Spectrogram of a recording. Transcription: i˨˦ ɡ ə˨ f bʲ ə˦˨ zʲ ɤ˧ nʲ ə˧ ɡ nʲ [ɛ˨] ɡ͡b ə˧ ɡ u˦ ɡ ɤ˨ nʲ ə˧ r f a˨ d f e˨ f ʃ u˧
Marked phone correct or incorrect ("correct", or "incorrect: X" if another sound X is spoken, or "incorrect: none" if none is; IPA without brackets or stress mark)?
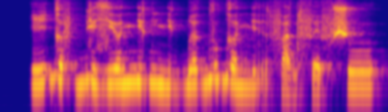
incorrect: ə˨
